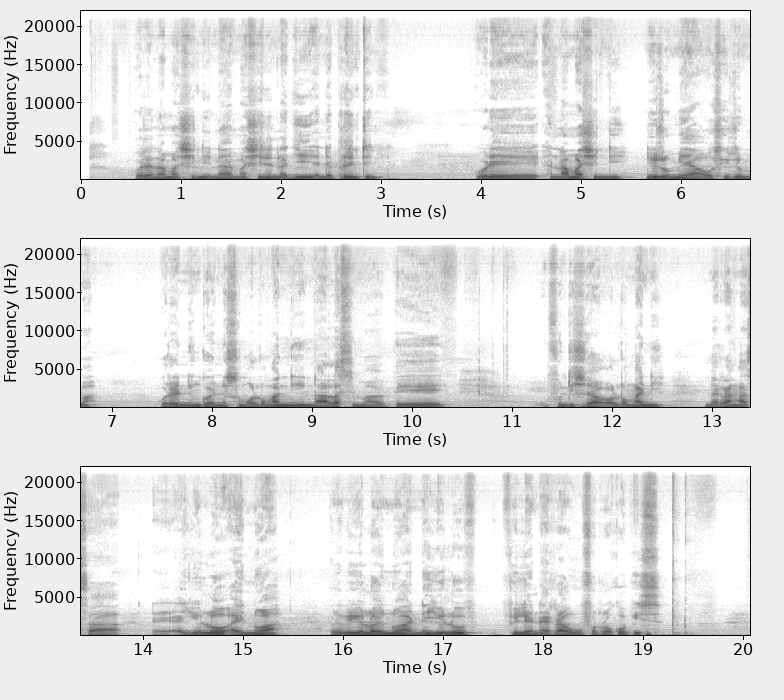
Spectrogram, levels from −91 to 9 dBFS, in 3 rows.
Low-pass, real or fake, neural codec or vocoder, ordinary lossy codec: none; fake; vocoder, 44.1 kHz, 128 mel bands every 256 samples, BigVGAN v2; none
